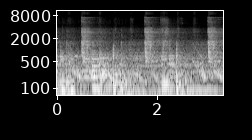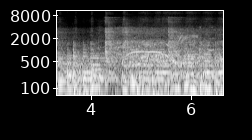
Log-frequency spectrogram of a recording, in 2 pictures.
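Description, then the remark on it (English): A loud crowd at a school routine roars and cheers continuously as Mr. Kincheloe, the Dean of Students and Assistant Principal, gets up, with bursts of whoops and shouts rising over a dense wash of voices and a steady low rumble underneath. “My favorite part of the routine is when Mr. Kincheloe gets up and the crowd goes crazy.”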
